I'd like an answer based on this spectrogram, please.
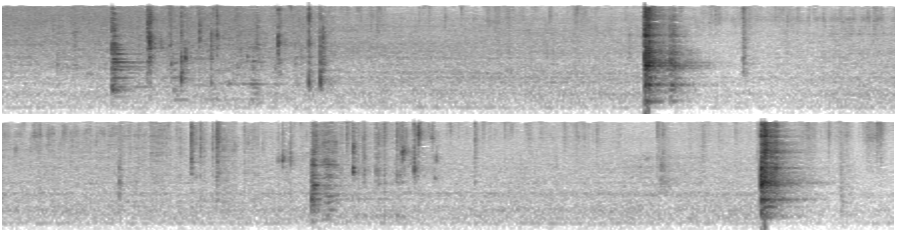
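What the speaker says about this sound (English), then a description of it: "now what I'm going to do is pour in my tomatoes" Tomatoes poured into a pan with tomato paste for homemade ketchup, with soft sizzling and liquid splashing, several sharp clanks of utensil against pan, and light stirring scrapes between them.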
